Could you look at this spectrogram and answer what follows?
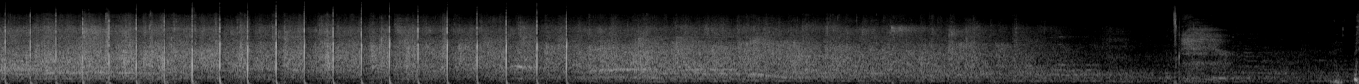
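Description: Audience at a trivia session on liberal arts education breaking into applause, with sharp distinct claps over a dense patter that gradually fades and thins out, ending in near quiet with a brief sound near the close.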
